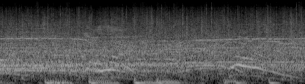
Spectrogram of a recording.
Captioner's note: applause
